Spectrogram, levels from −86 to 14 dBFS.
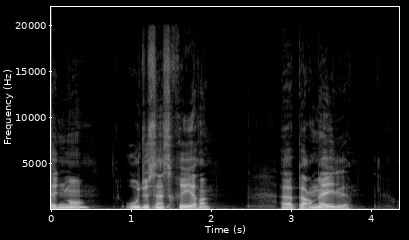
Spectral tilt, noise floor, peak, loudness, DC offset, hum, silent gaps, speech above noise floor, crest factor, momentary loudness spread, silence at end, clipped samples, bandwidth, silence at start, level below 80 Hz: -7 dB/octave; -49 dBFS; 0 dBFS; -15 LUFS; under 0.1%; none; none; 35 dB; 16 dB; 14 LU; 0.6 s; under 0.1%; 18.5 kHz; 0 s; -36 dBFS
